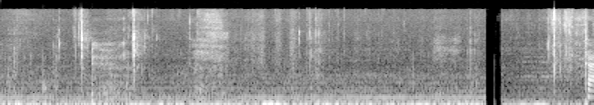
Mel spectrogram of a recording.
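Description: A woman bites and chews meat from a skewer close to a microphone.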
